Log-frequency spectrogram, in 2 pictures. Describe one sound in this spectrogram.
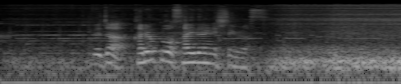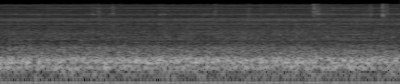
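A gas burner hisses and roars steadily.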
